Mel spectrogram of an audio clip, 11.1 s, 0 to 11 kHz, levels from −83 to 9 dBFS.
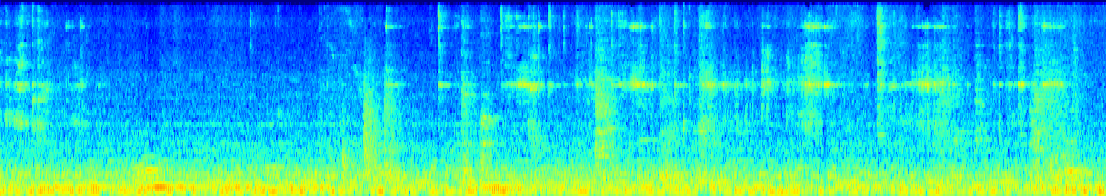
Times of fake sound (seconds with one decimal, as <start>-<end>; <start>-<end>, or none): none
